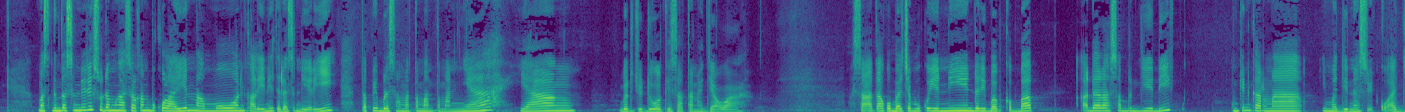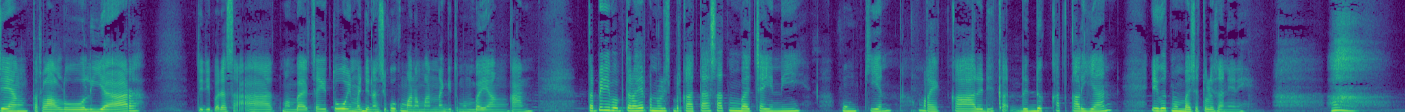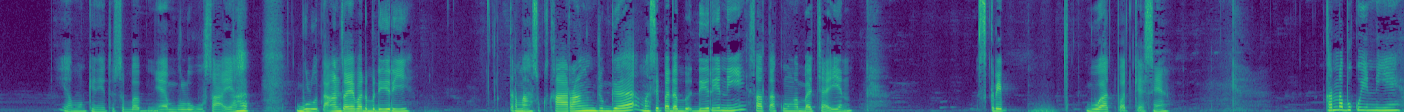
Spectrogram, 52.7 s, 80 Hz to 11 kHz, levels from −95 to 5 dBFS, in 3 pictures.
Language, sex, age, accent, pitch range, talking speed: Indonesian, female, 20-39, native, 205-250 Hz, 110 wpm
